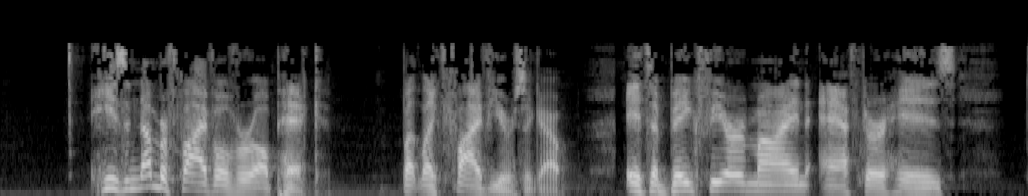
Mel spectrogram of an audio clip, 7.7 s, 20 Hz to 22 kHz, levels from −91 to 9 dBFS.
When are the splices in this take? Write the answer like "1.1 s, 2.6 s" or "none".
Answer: 4.6 s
